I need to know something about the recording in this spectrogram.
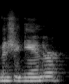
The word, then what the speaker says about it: Michigander: Michigander?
